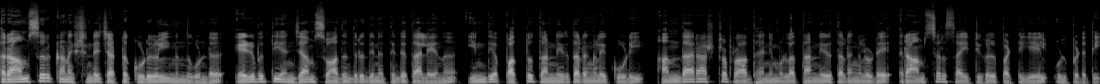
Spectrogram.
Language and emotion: Malayalam, neutral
